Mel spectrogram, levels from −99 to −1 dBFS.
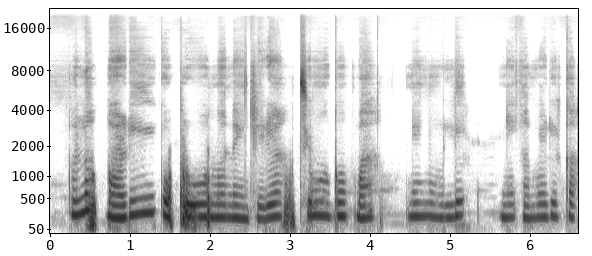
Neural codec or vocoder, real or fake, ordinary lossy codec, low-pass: codec, 44.1 kHz, 2.6 kbps, DAC; fake; none; 19.8 kHz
